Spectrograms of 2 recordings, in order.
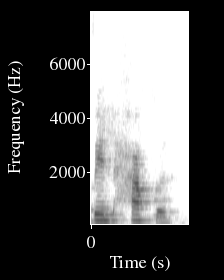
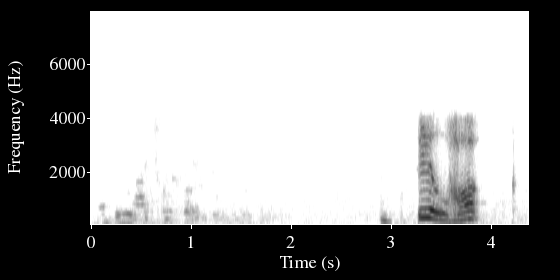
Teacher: Just vibrate the sound a little bit because it's going to take a jazm or a sukoon.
